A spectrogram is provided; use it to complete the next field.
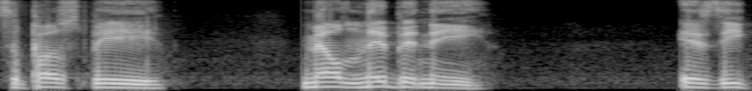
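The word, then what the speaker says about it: Melniboné: pronounce it I understand it's supposed to be Mel nibon is the correct pronunciation but I've pronounced it Mel banet and so is all of my friends for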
